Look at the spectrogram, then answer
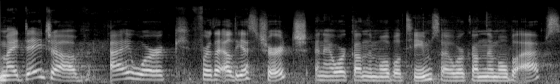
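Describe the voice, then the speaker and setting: A woman speaks at a moderate pace with ordinary pitch variation, over noticeable background noise. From Switzerland. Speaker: designer. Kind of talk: conference talk. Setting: stage with audience.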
